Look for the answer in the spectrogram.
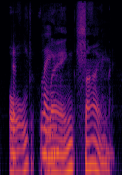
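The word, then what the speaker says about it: Auld Lang Syne: How do you pronounce it? – Pronounce it. – Old Lang Syne. – Syne? – S-Y-N-E. – Oh, Syne.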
